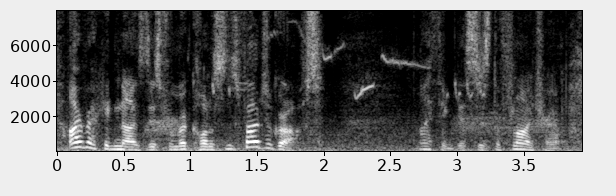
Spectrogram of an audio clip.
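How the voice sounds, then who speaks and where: A brisk military specialist in a wartime radio drama. His voice is high for a man and very mobile, proper and understated, over clear background noise. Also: wildly swooping pitch.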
